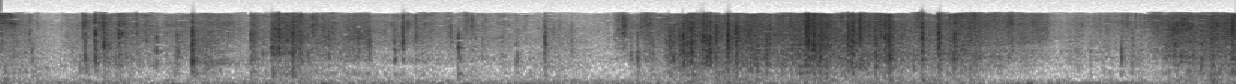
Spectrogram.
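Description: Paper rustling and crinkling as a child's brown-paper craft is handled and set down, with a louder stretch of crinkling about two seconds in.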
